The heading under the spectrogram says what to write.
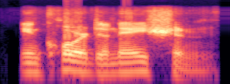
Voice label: "incoordination", American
